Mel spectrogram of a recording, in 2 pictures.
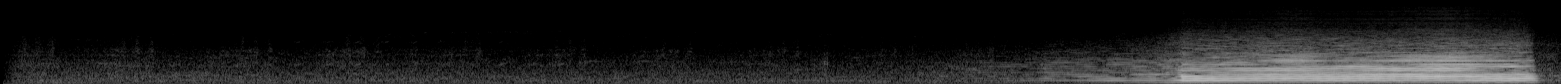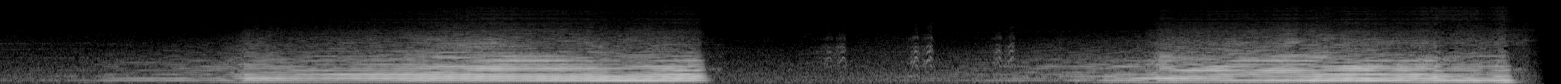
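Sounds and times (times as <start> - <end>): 
boat: 0.0 - 31.0.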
